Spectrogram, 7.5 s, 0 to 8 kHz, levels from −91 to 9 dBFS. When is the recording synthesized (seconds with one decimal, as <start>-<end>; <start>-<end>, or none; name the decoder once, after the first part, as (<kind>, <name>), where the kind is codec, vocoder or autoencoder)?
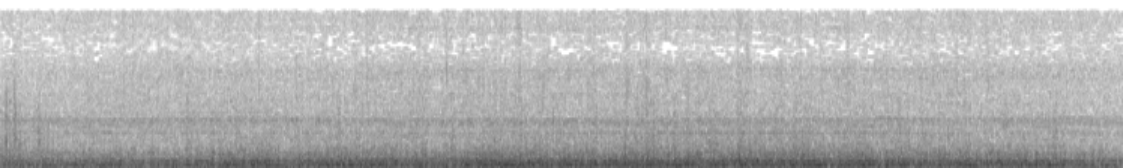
0.7-1.4 (vocoder, Vocos)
